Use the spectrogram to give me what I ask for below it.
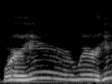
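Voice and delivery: Whos from Horton. Retold or imitated. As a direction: squeak out like the Whos of Whoville. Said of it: "Horton Hears a Who?".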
